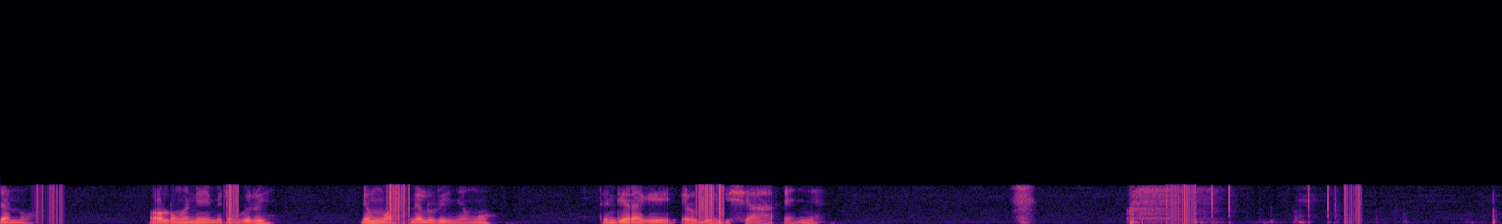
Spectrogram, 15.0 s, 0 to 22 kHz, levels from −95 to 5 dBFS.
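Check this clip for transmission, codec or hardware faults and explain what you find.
Bursts of bit errors on a digital phone line are audible in six places: 0.31–0.64 s, 2.24–2.38 s, 3.87–4.10 s, 6.96–7.24 s, 11.66–11.96 s and 13.44–13.62 s. Flipped bits corrupt single samples in the G.711 A-law stream, with roughly 0.4 to 1.5 percent of bits wrong. Hits on the sign or high bits jump the waveform, producing sharp ticks that cluster into crackle over the speech. The speech itself keeps its narrow telephone band, about 150 Hz to 3.7 kHz.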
